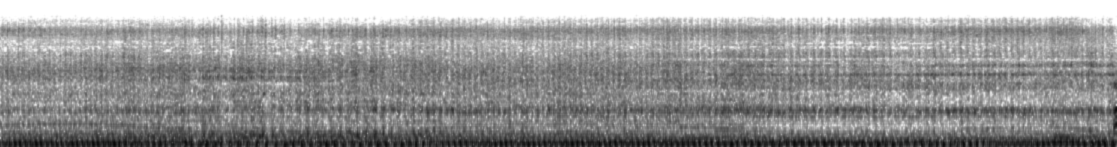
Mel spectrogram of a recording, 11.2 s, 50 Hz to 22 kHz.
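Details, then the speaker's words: 1977 Bolens G10 single-cylinder idling unevenly with a slight hunt. The carburetor is badly out of tune and should be rebuilt; it could also use bushings and a throttle shaft. "still needs some tuning. It really should just be rebuilt."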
